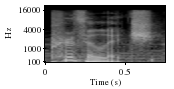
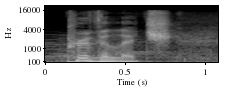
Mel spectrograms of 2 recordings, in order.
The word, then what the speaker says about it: privilege: 那么当然，去掉 under privileged 就表示有权势的。嗯，有特权的一层意思。因为 privilege 这个词本身呢，就表示特权。所以大家记住这个词， privilege 这个词读的时候还要特别注意一下它的读音。 privilege，中音在前。 privilege，那么 underprivileged 就是没有特权的，大家可以理解为弱势的。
